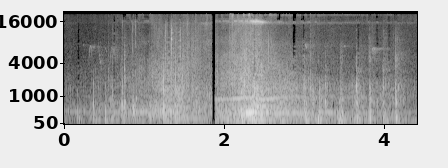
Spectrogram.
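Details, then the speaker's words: KuKirin G2 electric scooter ridden over really rough terrain such as tree roots. Dull, irregular banging thuds come from the front suspension, not rattling; the cause is unknown. "there is a some banging noise that comes from suspension the noise is not rattling it's not annoying but it's just there"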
